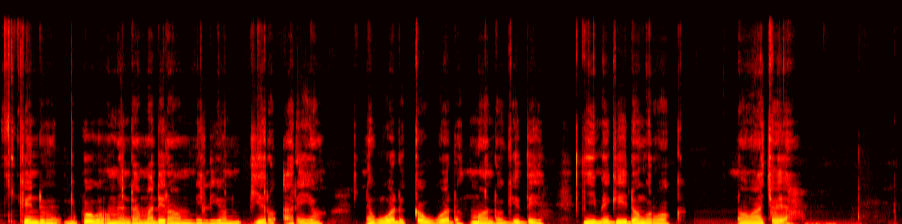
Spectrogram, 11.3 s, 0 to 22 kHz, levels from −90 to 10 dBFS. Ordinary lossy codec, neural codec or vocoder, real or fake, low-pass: none; vocoder, 44.1 kHz, 128 mel bands, Pupu-Vocoder; fake; 19.8 kHz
